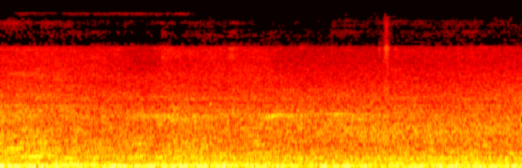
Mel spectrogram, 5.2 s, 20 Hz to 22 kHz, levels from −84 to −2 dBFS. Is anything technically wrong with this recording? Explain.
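Yes. There is one brief disturbance, from 2.08 to 2.11 s. For about 30 ms the sound breaks up and skips forward, lasting roughly one 26.1 ms frame. The likely cause is a broken MP3 bit reservoir. Frames borrow spare bytes from earlier frames, so when frames are dropped, the frame after the gap decodes against the wrong data. The result is a short garbled stretch before clean decoding resumes.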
